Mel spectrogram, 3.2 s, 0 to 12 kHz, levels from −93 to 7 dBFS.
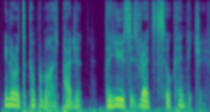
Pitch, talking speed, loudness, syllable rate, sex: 130 Hz, 210 wpm, -18 LUFS, 6.6 syllables/s, male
